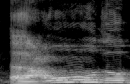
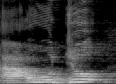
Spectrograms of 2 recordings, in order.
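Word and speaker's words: أعوذ: Karena pada kalimat a'udzu, dzadzizu itu harus dilatih. Jangan a'uju.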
